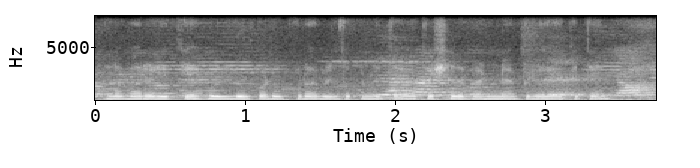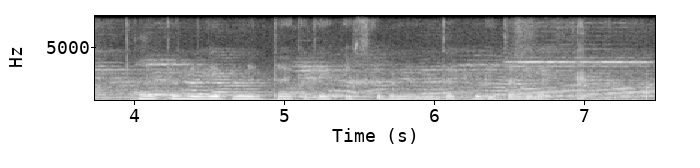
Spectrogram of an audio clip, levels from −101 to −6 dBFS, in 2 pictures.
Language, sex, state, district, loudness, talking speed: Kannada, female, Karnataka, Mysore, -16 LUFS, 65 wpm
